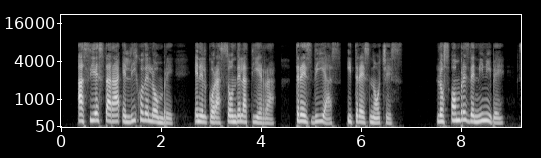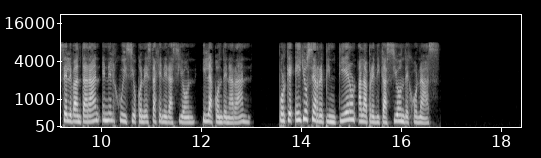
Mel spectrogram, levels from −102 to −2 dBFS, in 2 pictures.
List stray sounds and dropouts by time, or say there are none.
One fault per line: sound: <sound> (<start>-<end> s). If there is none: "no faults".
no faults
